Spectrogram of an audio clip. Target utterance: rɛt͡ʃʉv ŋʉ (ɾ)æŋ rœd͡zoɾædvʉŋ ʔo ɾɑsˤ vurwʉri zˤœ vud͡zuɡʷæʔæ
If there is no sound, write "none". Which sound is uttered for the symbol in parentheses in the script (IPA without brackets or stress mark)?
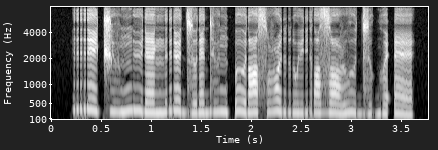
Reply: ɾ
